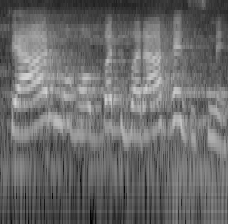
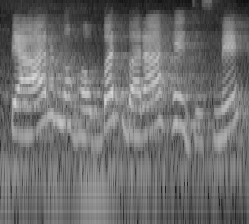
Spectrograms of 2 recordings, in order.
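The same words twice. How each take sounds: The two takes are said the same way.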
